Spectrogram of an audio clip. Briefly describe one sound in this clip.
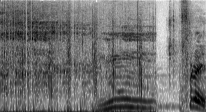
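A young man shouts in surprise.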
